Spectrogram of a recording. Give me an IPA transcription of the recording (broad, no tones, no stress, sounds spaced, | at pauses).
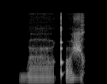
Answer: w aː qʼ ʌ ʒ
